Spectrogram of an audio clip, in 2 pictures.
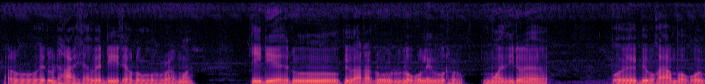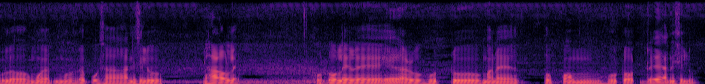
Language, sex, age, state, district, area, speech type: Assamese, male, 45-60, Assam, Charaideo, rural, spontaneous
